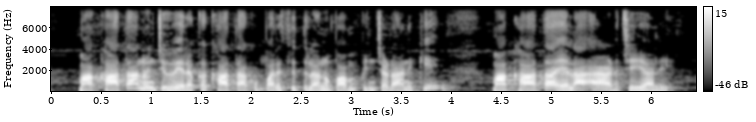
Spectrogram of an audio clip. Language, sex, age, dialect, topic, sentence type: Telugu, female, 25-30, Telangana, banking, question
